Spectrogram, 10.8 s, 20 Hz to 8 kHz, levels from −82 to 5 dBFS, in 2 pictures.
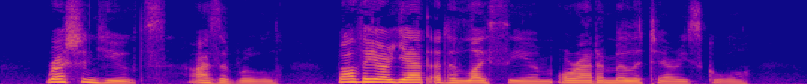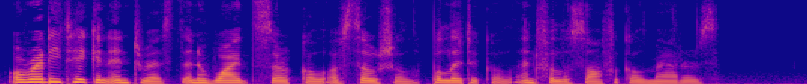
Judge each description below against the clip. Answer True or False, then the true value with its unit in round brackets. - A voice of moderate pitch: True (175 Hz)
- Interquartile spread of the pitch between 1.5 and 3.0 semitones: True (2.7 semitones)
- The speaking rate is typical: True (175 wpm)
